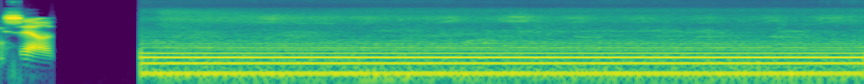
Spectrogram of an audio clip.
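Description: A large electrical transformer hums with a steady, deep drone.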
